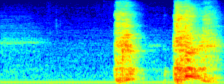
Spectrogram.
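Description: A man coughs twice to clear his throat, two short harsh coughs about half a second apart starting about a second in, the second louder.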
